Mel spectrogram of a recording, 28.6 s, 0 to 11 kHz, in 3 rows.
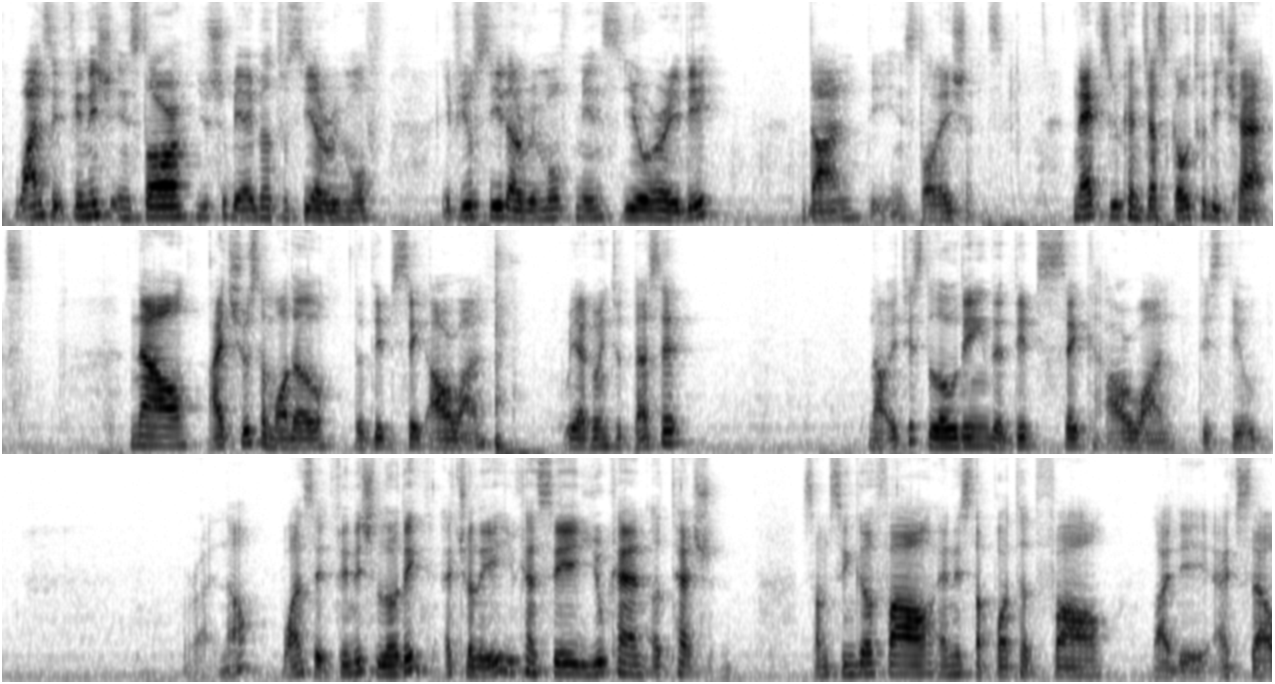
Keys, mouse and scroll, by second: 8.6 click, 10.9 click, 13.2 click, 18.4 click, 22.4-23.4 drag, 24.1 click, 24.5-24.9 drag, 25.6 click.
